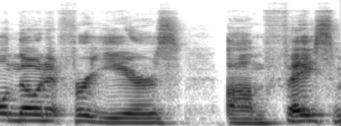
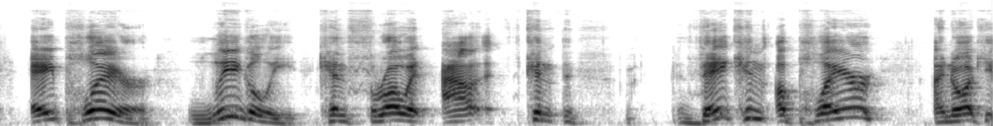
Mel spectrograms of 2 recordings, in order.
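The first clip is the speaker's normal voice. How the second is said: stuttering, stammering, restarting and tripping over words; 3 semitones higher than usual. Explaining a rule to listeners, stuttering over the words. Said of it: "sorry I'm stuttering".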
